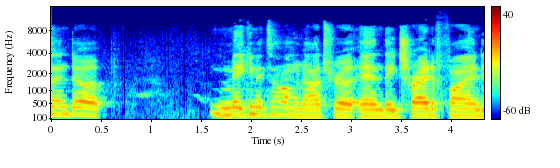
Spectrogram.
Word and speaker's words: Hamunaptra: Hamunaptra? – Hamunaptra, yeah.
